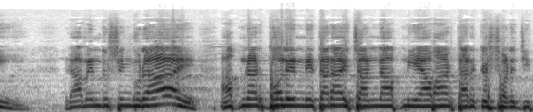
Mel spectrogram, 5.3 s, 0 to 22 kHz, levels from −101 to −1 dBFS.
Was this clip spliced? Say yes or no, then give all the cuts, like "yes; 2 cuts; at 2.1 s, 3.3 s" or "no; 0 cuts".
no; 0 cuts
